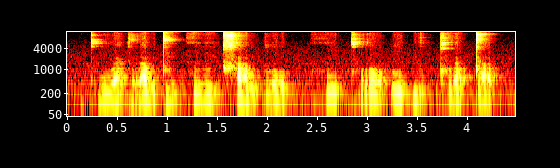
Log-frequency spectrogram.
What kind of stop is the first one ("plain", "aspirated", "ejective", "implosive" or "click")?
aspirated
